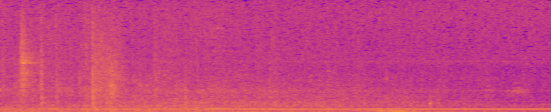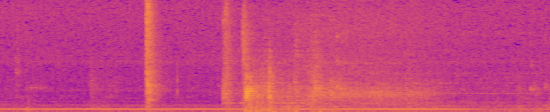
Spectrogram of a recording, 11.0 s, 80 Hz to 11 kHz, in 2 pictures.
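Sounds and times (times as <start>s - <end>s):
rush of noise: 0.0s - 6.0s
bus ride hum and road noise: 0.0s - 11.0s.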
